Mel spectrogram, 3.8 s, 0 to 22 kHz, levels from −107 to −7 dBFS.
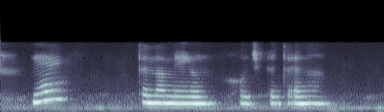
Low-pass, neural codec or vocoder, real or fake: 5.4 kHz; codec, 24 kHz, 0.9 kbps, WavTokenizer, large speech release; fake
